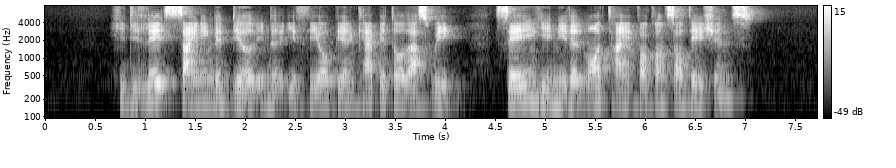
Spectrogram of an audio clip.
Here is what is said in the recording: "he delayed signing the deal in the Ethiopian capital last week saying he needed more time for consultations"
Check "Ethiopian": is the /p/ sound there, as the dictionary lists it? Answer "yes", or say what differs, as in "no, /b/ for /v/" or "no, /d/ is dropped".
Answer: yes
